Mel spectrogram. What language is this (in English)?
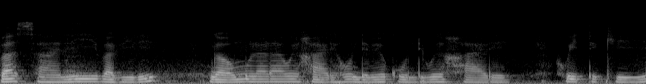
Masaaba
